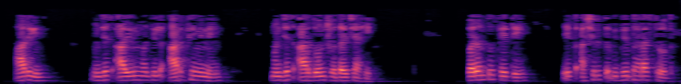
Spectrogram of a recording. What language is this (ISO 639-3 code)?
mar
